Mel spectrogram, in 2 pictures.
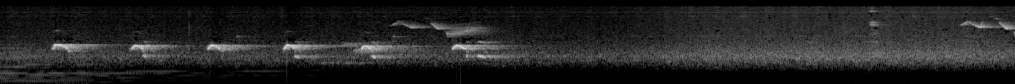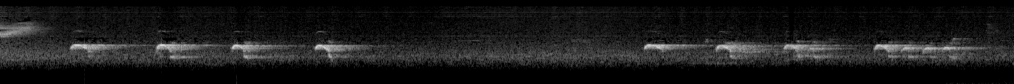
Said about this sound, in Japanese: それだけに山深い雰囲気の森は多くの野鳥たちに出会えます聞こえてきたのは青ゲラの鳴き声です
